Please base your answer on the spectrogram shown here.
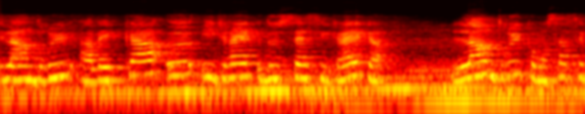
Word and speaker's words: Landru: Landru, comme ça se prononce, L-A-N-D-R-U.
